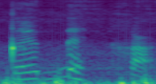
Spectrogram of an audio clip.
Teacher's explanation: The second click is the B, which is a B, Gqeberha. You make this B sound by almost sucking in the air between your lips and smacking your lips together to make a B sound, Gqeberha.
